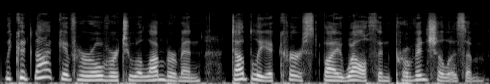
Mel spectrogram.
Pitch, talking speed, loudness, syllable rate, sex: 195 Hz, 185 wpm, -17 LUFS, 5.4 syllables/s, female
